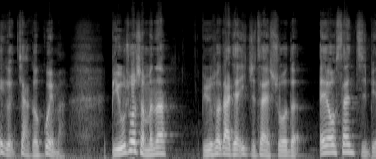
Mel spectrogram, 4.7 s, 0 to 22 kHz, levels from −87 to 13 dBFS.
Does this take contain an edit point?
no; 0 cuts

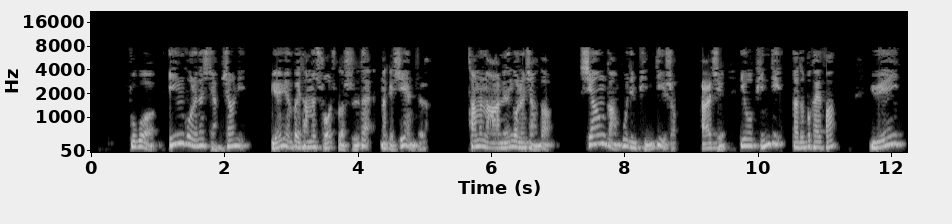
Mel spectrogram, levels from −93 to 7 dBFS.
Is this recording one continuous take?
yes; 0 cuts

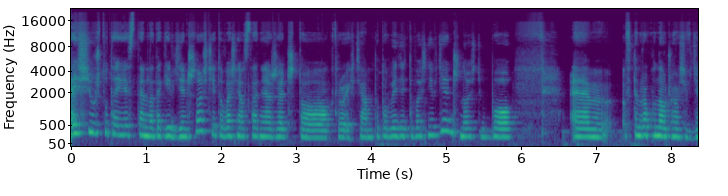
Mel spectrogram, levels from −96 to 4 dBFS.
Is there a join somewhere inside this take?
no; 0 cuts

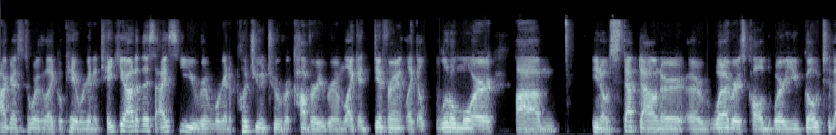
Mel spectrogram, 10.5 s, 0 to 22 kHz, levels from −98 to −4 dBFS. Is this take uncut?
yes; 0 cuts

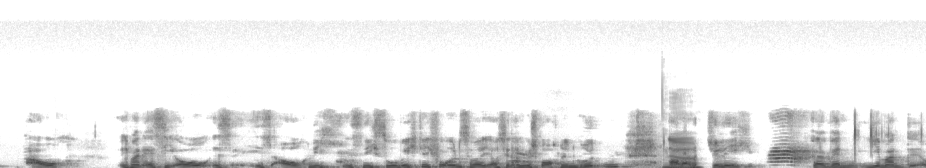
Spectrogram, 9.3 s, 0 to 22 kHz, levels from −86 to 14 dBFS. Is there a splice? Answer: no; 0 cuts

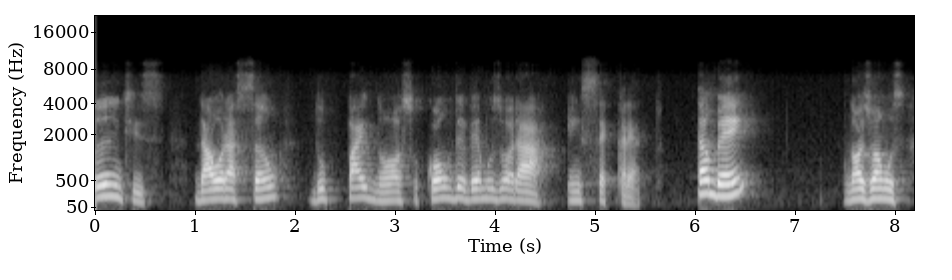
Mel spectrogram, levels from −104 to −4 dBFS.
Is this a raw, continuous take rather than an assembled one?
no; 1 cut; at 4.7 s

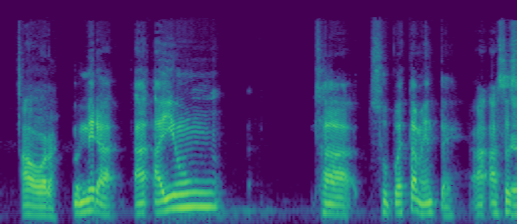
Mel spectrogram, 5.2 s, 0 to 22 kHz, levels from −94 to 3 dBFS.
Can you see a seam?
yes; 1 cut; at 3.6 s

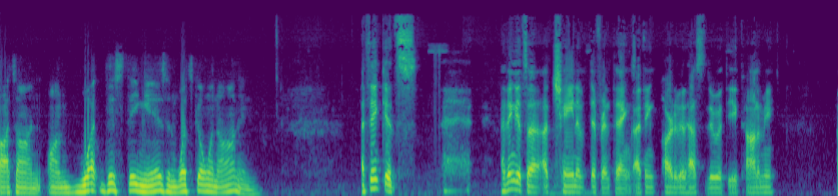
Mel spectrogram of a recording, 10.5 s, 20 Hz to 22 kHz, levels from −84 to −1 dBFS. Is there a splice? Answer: yes; 1 cut; at 7.9 s

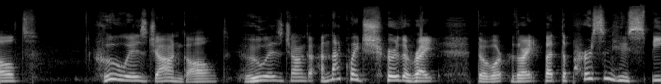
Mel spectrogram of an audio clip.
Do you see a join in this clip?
yes; 1 cut; at 5.4 s

